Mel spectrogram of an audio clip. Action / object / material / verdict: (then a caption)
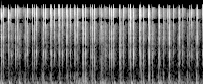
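tap / empty silicone phone case / silicone / none. Long nails tap and scratch quickly on the front and back of an empty pink quilted silicone phone case as it is turned over in the hands. The result is a quiet, fast, uneven run of dry, bright clicks and scratches with almost no low end and no ring after each hit.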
